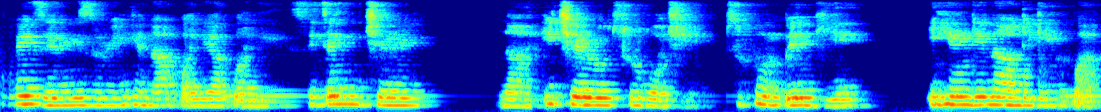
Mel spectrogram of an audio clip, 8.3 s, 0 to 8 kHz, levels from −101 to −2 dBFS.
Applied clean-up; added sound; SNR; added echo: neural mask model DeepFilterNet 3.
